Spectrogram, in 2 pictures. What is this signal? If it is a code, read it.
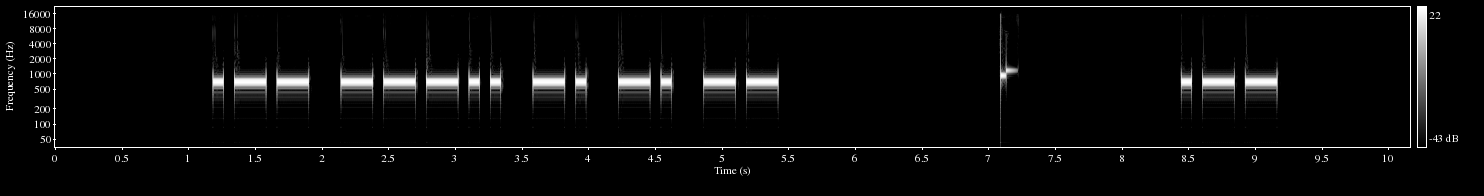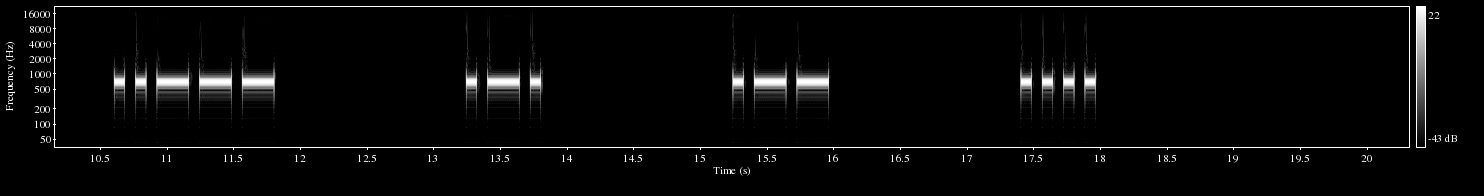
Morse code, heard as a keyed tone, about 15 wpm, spaced as for 8 wpm, 700 Hz. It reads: W8NNM W2RWH
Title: USA Call Signs - 6x Character Spacing - 15wpm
